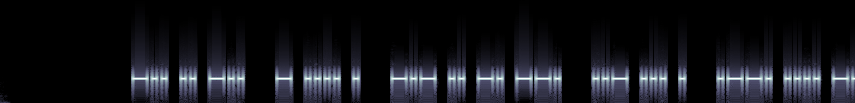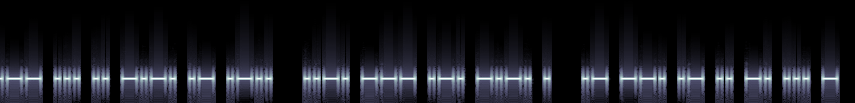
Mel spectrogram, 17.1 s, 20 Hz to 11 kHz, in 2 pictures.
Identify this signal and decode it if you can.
Morse code, heard as a keyed tone, about 25 wpm, 700 Hz. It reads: DID THE KING USE PHYSICAL FORCE AGAINST
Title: Sentences from Top 1000 Words - Review Part 4 - 25wpm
